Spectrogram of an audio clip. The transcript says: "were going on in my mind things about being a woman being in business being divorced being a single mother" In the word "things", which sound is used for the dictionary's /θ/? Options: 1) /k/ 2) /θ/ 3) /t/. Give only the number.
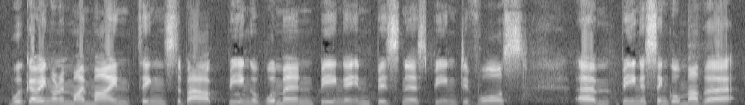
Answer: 2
